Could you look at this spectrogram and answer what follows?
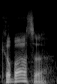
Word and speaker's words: kielbasa: How do you pronounce that? Kielbasa? How do you Yes, say that? you nailed that. Kielbasa.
